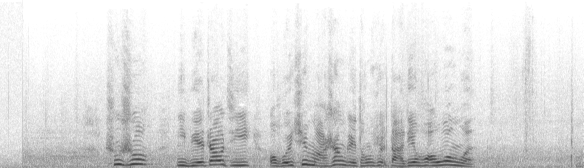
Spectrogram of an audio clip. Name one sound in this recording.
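A young boy speaks quickly and eagerly.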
